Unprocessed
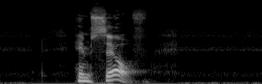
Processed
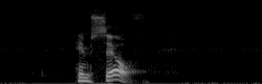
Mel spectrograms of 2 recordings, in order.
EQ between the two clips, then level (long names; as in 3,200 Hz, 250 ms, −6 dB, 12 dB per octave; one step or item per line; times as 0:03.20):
low-shelf EQ 450 Hz −8.5 dB
high-shelf EQ 2,100 Hz −11.5 dB
−1.5 dB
